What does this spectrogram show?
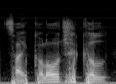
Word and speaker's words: psychological: لو جيت تلاحظ في كلمة نفسي كده اللي هي psychological، هتلاقي ان البي دايما بتتكتب ودايما silent. خلاص، دي اول ملاحظة. والملاحظة التانية في كلمة psychological اللي هي السي اتش تنطق كي، يبقى psychological.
